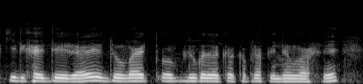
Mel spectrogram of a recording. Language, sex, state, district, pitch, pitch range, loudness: Hindi, male, Arunachal Pradesh, Longding, 150 Hz, 145-155 Hz, -14 LUFS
